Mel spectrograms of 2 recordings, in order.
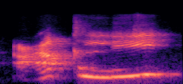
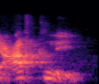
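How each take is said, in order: First: It is said slowly with a clear inner vowel. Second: It is said quickly with the vowel nearly gone. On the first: "I put the vowel" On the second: "we say it through like really fast"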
